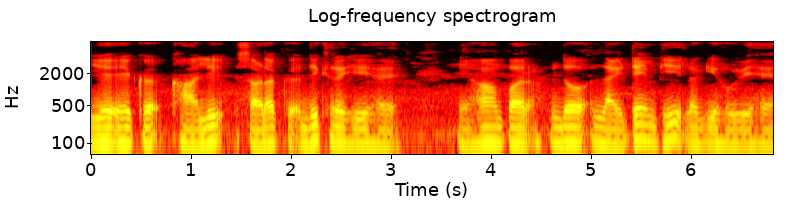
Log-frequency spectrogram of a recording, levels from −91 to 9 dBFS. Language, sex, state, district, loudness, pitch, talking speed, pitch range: Hindi, male, Chandigarh, Chandigarh, -19 LUFS, 95 Hz, 130 wpm, 90-100 Hz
